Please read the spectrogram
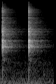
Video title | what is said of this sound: How do TONGS help toddlers TALK?! - Tips from a Speech Therapist | kind of like a click clack snap kind of sound it sounds metallic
